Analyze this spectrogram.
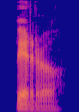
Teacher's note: Yo hago vibrar la lengua, como un motor pequeño. Si no sale, prueba decir te de rápido, y luego agitas un poco en ro.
